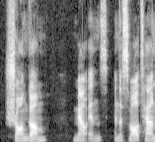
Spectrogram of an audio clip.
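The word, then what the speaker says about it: Shawangunk: is nestled in the foothills of the now it's spelled Shang Gunk and we called your mom to confirm and I put it in parentheses it's pronounced shongum mountains in the small town of napon Napo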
